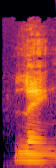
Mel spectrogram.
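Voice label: "lihng", Cantonese, low falling tone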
